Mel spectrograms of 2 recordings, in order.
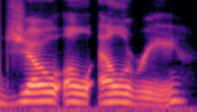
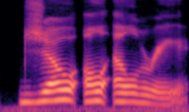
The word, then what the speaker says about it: jewelry: the world oh really in American English Joe o lry is more common okay I definitely hear that one more often but in British English Joe elry is the preferred pronunciation it's amazing how these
